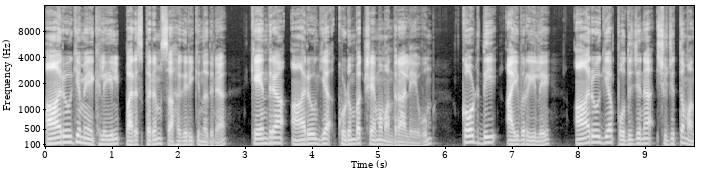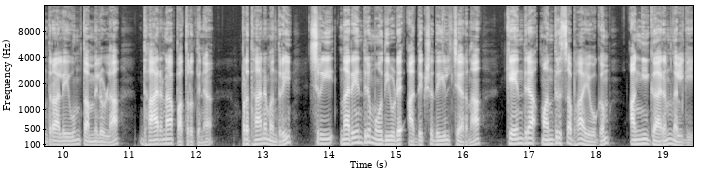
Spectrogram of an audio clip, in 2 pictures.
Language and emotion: Malayalam, neutral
